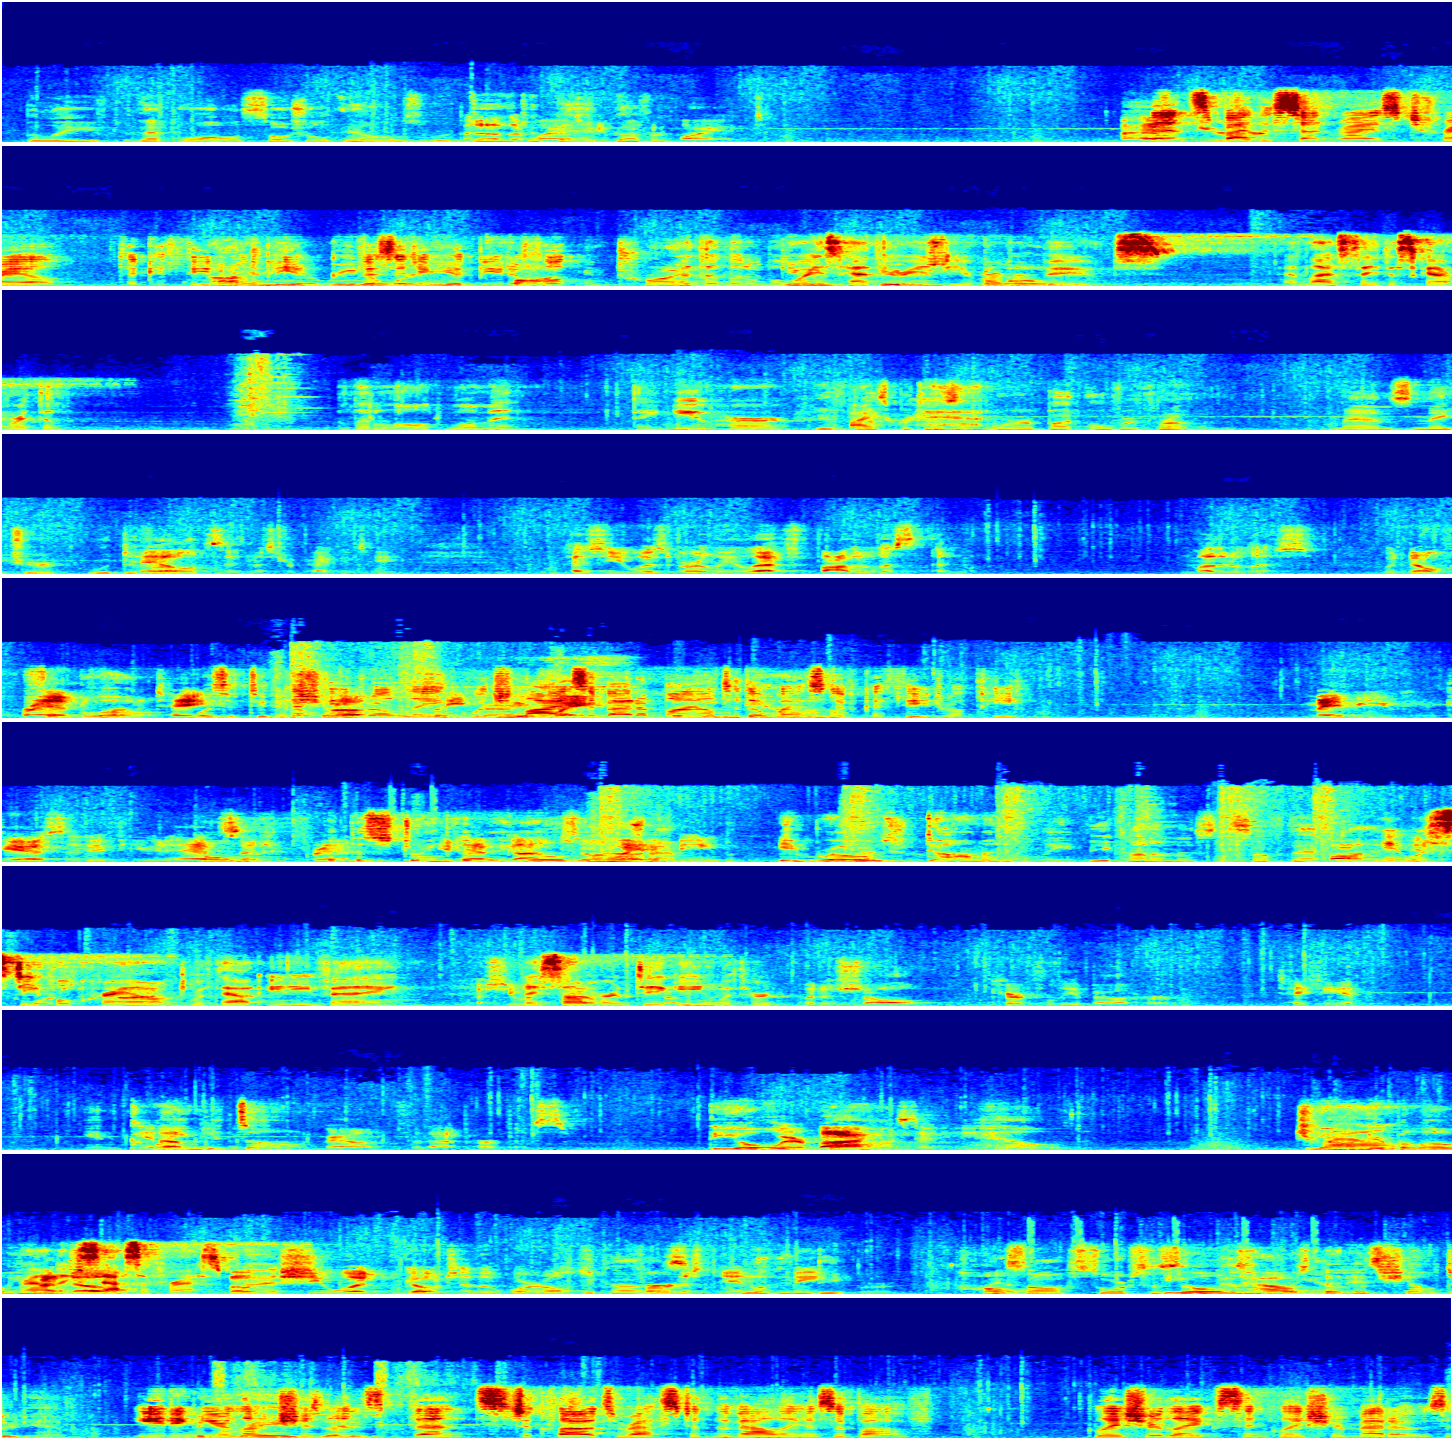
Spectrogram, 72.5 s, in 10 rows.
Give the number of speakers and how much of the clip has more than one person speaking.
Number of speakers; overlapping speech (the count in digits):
5, about 41%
